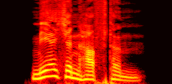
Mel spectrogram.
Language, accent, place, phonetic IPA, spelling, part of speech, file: German, Germany, Berlin, [ˈmɛːɐ̯çənhaftəm], märchenhaftem, adjective, De-märchenhaftem.ogg
- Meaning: strong dative masculine/neuter singular of märchenhaft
